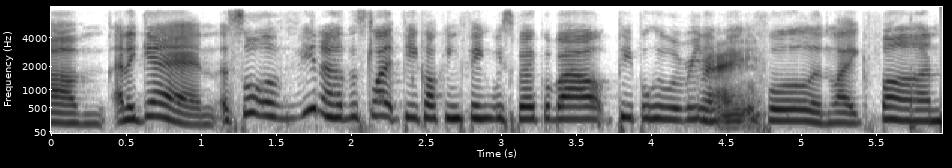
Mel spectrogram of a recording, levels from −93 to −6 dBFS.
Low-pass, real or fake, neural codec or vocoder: 7.2 kHz; fake; vocoder, 22.05 kHz, 80 mel bands, Vocos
